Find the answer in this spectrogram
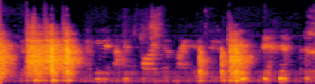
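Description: Wet squishing of a thick sour-cream and cream-cheese mixture handled with a gloved hand and dropped onto chicken breasts in a glass baking dish. There is a loud squish in the first second and smaller ones after it, with another near three seconds in.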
